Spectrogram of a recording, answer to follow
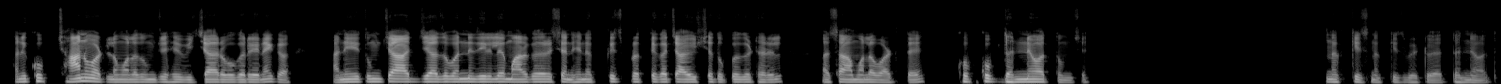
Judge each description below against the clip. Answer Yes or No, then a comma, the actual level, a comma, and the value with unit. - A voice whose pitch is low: Yes, low, 115 Hz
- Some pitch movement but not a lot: No, narrow, 2.3 semitones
